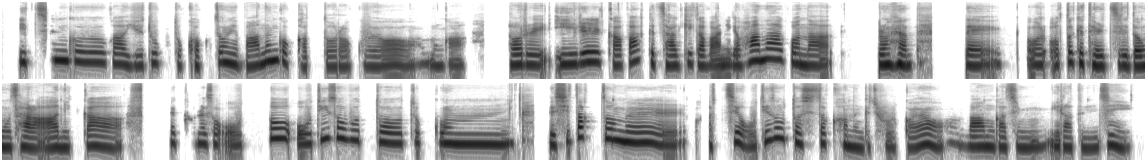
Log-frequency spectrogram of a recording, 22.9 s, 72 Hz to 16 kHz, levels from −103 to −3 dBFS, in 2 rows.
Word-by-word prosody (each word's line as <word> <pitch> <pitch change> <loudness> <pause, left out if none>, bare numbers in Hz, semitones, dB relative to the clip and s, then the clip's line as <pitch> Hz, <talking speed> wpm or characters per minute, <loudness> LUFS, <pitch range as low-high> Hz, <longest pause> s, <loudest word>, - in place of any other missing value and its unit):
이 240 - 0
친구가 240 -6 0
유독 190 +4 -5
또 190 - -10
걱정이 210 +5 -1
많은 210 +9 +5
것 240 -6 -3
같더라고요 175 - -6
뭔가 185 - -7 0.4
저를 200 -1 +1
잃을까 215 0 +2
봐. 240 +6 +1
그 220 - -1
자기가 190 0 -1
만약에 95 - 0
화나거나 255 -4 +3 0.5
그러면 200 -1 +5 0.5
네 195 +3 0 0.3
어 205 - 0
어떻게 225 +3 0
될지를 190 -1 0
너무 180 0 +4
잘 185 0 +2
아니까. 180 +1 0 0.5
예 - - -3
그래서 230 -1 -4
어떠 320 +11 0
어디서부터 290 -3 +1
쪼끔 225 -2 +1 0.4
그 215 - +2
시작점을 270 - +3 0.3
같이 200 +6 -2
어디서부터 270 - 0
시작하는 210 -5 -2
게 180 - -11
좋을까요 185 +3 -2 0.2
마음가짐이라든지? 185 0 -1
210 Hz, 250 characters per minute, -25 LUFS, 185-240 Hz, 0.5 s, 많은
